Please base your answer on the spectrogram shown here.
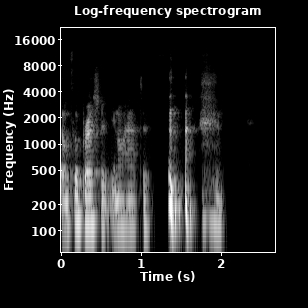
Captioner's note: laughs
